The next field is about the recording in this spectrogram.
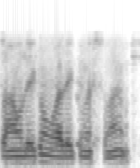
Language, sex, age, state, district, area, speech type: Kashmiri, male, 30-45, Jammu and Kashmir, Bandipora, rural, conversation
